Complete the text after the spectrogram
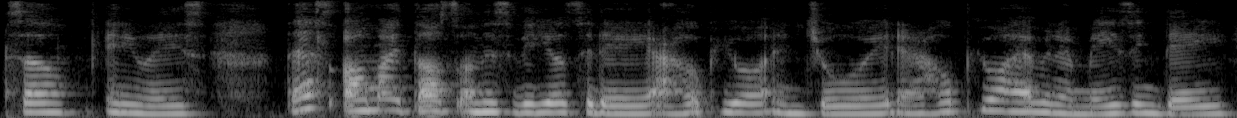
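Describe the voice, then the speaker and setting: A young woman vlogs straight to her viewers in an earnest, emphatic, slangy way. Her voice is raspy, with a gravelly fry and a husky, breathy edge. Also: medium pitch, steady tone, brisk, warm tone. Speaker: vlogger. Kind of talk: casual opinion vlog.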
